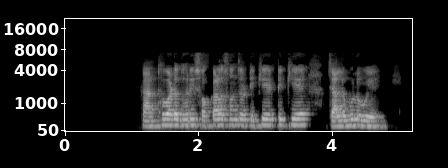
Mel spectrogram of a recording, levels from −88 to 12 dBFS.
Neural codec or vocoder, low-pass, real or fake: none; 7.2 kHz; real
